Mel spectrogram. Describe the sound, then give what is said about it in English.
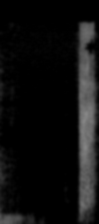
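A low, muffled rumble fades out, then after a short pause a single loud, sputtering raspberry is blown with the lips, a voice imitating a fart that lasts about a quarter second, mimicking the name of a character in the film Blood Feast. “That's his name, that fart noise.”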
